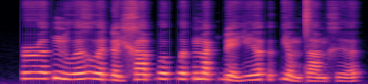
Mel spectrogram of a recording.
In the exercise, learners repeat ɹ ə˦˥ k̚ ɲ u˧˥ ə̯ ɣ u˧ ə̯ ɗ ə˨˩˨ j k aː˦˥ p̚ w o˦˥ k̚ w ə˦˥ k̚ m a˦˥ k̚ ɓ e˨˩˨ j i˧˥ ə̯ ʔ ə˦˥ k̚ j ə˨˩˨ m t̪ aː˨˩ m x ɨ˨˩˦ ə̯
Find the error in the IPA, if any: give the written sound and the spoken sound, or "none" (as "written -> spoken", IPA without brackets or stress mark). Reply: k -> x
